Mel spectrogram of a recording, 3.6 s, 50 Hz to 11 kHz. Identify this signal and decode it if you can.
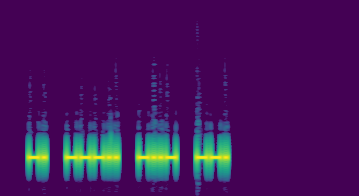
Morse code, heard as a keyed tone, about 36 wpm, spaced as for 25 wpm, 700 Hz. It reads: N8XG
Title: USA Call Signs - 4 Characters - 2x Character Spacing - 35wpm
